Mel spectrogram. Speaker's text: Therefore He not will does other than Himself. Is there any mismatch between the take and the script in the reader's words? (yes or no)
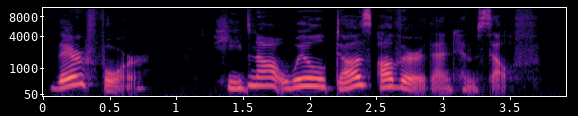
no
